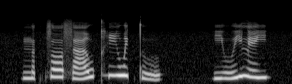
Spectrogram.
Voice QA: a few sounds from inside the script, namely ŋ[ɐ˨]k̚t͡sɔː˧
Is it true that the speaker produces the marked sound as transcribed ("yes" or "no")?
no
